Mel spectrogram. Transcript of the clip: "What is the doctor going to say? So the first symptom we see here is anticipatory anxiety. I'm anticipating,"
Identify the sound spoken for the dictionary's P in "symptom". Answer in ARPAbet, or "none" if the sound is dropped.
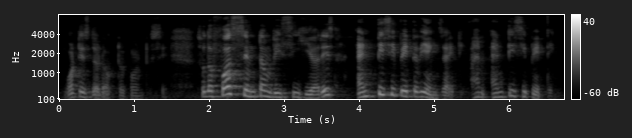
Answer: P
